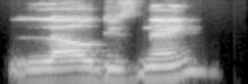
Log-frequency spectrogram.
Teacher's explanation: There is a deletion of the sound of the T here and a deletion of the H. Or you can just delete one, which is easier, I think. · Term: double deletion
